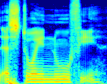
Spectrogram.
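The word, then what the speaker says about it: ⲥⲑⲟⲓⲛⲟⲩϥⲓ: And again, the theta is going to be pronounced like a T as opposed to a TH because it comes after a sema. So this is estoi nufi, estoi nufi.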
